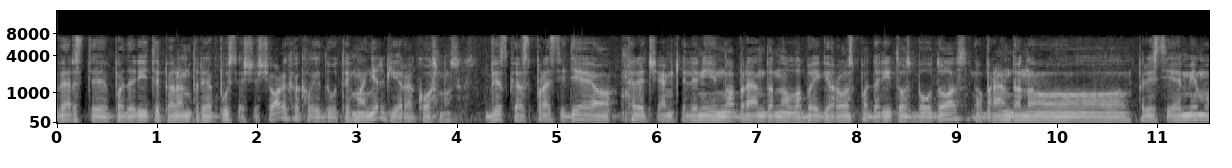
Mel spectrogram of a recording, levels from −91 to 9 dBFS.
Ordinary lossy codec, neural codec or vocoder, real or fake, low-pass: AAC, 48 kbps; codec, 16 kHz, 8 kbps, FreqCodec, larger model; fake; 7.2 kHz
